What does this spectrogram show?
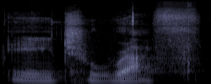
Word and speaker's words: href: vs code automatically pre-populated this particular attribute called href that's how you say it now basically what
